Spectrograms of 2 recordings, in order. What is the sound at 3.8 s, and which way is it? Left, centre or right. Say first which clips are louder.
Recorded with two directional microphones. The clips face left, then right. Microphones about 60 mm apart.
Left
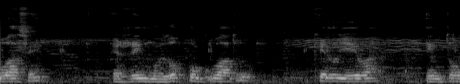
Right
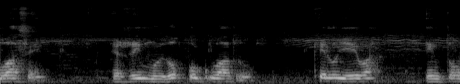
Music: left 2 dB; left.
